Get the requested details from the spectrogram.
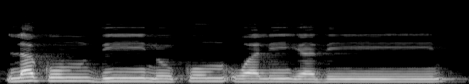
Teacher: دینکم کی جو میم ہے اس پر کوئی طول نہیں ہے، نہ کوئی غنہ ہے، صرف میم کو ساکن پڑھنا ہے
